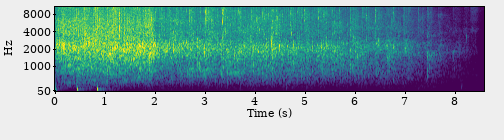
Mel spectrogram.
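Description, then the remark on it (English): An audience claps and cheers together in a dense, steady burst of applause that holds strong for several seconds, then gradually thins and fades out. “Let's give it a cheer.”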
